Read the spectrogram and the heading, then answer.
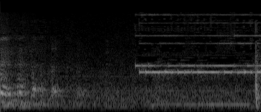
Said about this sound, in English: It's the church's phone. It can ring.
